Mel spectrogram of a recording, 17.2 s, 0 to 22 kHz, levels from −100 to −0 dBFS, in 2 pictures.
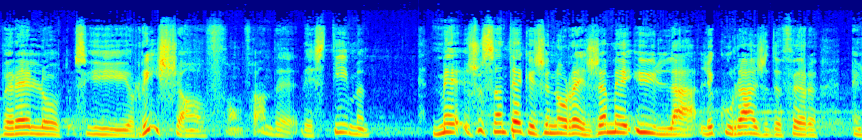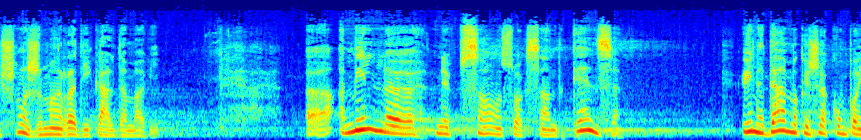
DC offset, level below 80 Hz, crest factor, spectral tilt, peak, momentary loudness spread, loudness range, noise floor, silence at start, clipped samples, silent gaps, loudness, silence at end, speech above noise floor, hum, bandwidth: under 0.1%; -68 dBFS; 18 dB; -4 dB/octave; -4 dBFS; 16 LU; 7 LU; -52 dBFS; 0 s; under 0.1%; none; -23 LUFS; 0 s; 29 dB; none; 14 kHz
